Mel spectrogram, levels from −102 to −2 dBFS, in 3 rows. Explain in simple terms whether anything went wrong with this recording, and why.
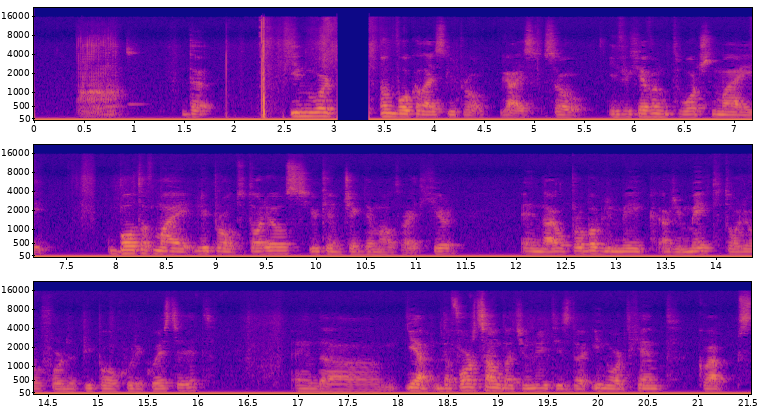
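At 3.02 s the sound cuts out for about a third of a second, until 3.35 s. This playback stall likely happened because the player briefly ran out of data. From 3.35 to 4.63 s the audio runs hurried, about 1.25 times normal speed, at its usual pitch. That is time-compressed catch-up: the player trims small pieces to make up for the delay.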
